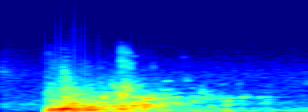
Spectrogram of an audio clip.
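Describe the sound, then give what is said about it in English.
A cannonball plunge into a friend's swimming pool, recorded with an underwater mic: a sudden, heavy muffled thump followed by a rush of churning bubbles that gradually fades over a second or so. “performed a cannonball or boba”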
